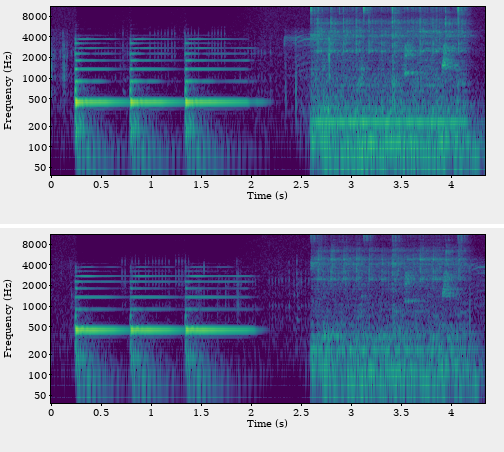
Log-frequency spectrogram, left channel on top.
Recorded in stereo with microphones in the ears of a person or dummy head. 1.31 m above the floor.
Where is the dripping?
30° left (ahead or behind), 1.4 m.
